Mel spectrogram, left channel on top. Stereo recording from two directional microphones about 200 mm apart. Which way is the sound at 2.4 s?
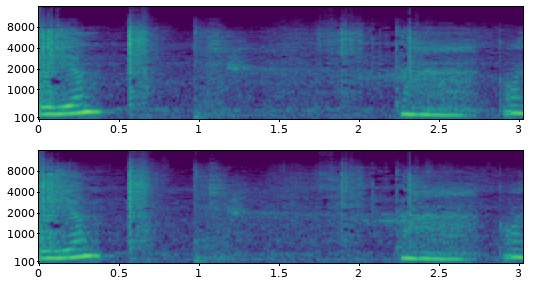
25° left (ahead or behind).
